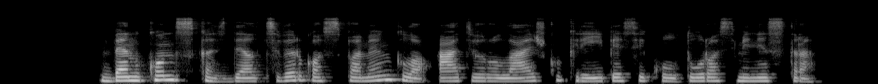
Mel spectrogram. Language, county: Lithuanian, Utena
